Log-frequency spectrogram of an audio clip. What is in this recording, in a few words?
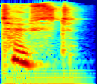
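"toast", British English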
